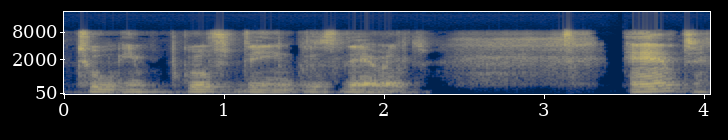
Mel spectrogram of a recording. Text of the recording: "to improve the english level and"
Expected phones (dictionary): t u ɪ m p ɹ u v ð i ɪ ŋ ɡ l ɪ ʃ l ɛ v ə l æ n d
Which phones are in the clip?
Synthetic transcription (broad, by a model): t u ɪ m p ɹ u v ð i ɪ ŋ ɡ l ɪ s l ɛ v ə l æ n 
